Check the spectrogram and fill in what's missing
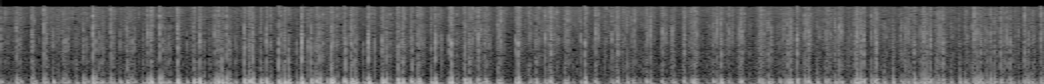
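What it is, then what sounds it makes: Leather card wallet. Fingernails and fingertips scratch and tap on a small, flat, blue leather card holder. The result is a quick, uneven stream of soft, dull taps with very short decay, heavy in low thumping tones and carrying almost no high end, overlaid with faint scratching.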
